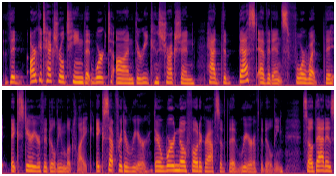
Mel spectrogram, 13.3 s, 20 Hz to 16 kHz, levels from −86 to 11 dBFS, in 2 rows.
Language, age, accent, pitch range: English, 30-49, American, 165-200 Hz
